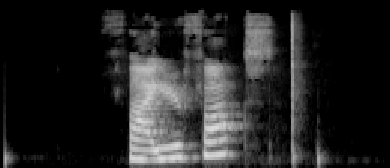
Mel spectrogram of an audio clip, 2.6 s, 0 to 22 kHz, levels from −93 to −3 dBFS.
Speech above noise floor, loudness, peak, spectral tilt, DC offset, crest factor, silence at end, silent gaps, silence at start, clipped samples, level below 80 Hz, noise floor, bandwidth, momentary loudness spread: 63 dB; -21 LUFS; -2 dBFS; -1.5 dB/octave; under 0.1%; 22 dB; 0.6 s; none; 0.85 s; under 0.1%; -76 dBFS; -83 dBFS; 16.5 kHz; 14 LU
